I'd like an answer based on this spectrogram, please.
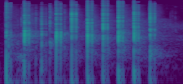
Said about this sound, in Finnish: Pikku, pikku aplodit sillä.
